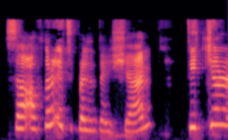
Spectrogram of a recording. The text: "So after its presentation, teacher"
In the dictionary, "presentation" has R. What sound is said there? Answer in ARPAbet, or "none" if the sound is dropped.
R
